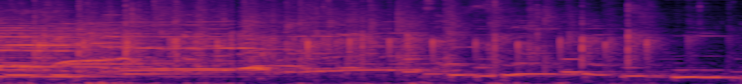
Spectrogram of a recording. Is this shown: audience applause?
yes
